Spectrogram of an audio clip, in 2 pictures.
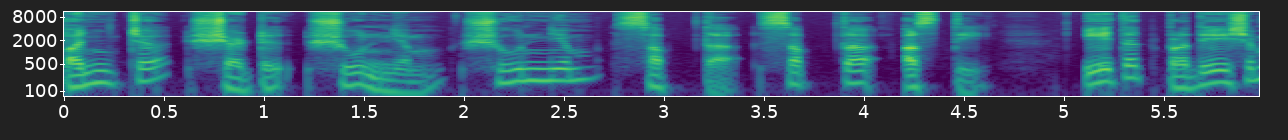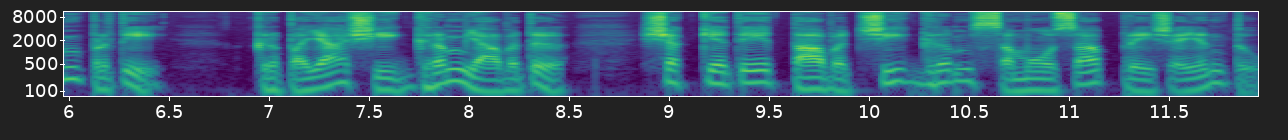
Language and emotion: Sanskrit, neutral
